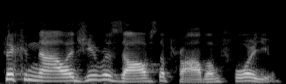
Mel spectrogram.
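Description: An expressive, slightly mellow voice on the high side belongs to a man from Russia, a native Russian speaker with a Russian accent. At a measured pace, he rambles as a casual interview guest, with many fillers and restarts. The recording is dry, slightly dull, and has no echo.

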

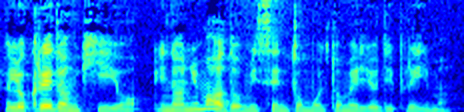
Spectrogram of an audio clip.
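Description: A frail bedridden woman, as a woman reader puts her on, speaks softly and pleadingly. The voice is low with a gravelly texture, in a spoken storybook. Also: fairly quick.

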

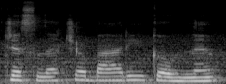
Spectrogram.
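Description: A woman guiding a self-hypnosis relaxation in a soothing, deliberate manner, like a sleep story narrator. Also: lowish voice, steady tone, dark tone, soft background music, poor audio. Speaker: podcast host and relaxation guide.

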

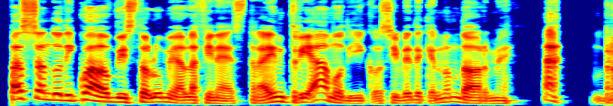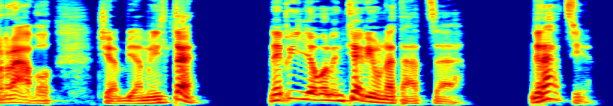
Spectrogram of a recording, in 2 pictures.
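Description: A man voicing a loud, boastful, blustering landowner who rambles in shouts, in a storybook reading. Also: mid-range voice, huge pitch swings, brisk, no echo, studio quality, exaggerated voice. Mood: boisterous.

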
